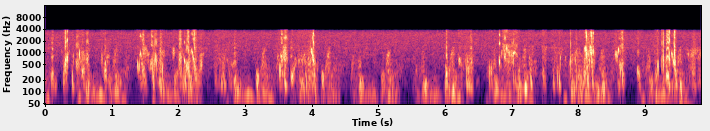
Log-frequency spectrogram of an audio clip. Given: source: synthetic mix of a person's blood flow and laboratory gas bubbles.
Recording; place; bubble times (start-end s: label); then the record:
Doppler ultrasound of blood flow; precordium
0.08-0.18 s: bubbles
0.24-0.69 s: bubbles
0.82-1.00 s: bubbles
1.36-1.81 s: bubbles
1.90-2.41 s: bubbles
2.53-2.90 s: bubbles
3.47-4.10 s: bubbles
5.98-6.09 s: bubbles
6.18-6.44 s: bubbles
6.63-7.14 s: bubbles
7.24-7.35 s: bubbles
7.44-7.54 s: bubbles
7.59-7.77 s: bubbles
7.85-8.27 s: bubbles
8.54-8.71 s: bubbles
8.87-8.95 s: bubbles
9.13-9.52 s: bubbles
9.61-9.85 s: bubbles
From the record:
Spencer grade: 3 (all of the cardiac periods contain showers or single bubble signals, but not dominating or overriding the cardiac motion signals); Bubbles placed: only in the low amplitude regions of the cardiac cycle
